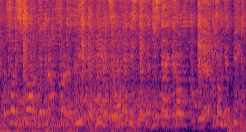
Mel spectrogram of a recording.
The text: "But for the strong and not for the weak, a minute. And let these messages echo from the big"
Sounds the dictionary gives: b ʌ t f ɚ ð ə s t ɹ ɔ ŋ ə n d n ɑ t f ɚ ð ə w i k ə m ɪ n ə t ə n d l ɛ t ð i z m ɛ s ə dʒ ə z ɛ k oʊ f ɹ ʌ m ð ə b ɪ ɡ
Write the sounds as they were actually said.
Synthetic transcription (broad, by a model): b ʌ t f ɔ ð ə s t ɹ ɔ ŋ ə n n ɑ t f ɚ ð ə w i k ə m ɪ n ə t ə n l ɛ t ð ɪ s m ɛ θ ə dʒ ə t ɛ k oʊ f ɹ ʌ m ð ə b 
